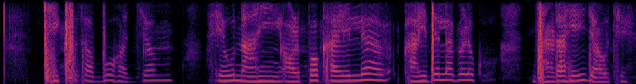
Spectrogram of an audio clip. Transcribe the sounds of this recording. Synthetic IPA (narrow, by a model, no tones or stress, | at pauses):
ʈʰikssəboɦəd͡ʒəm | eũnaɦĩəɭpɔkʰaekʰaid̪elabɛɭəko | d͡ʒʱaɽaɦeid͡ʒaʋt͡ʃʰe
